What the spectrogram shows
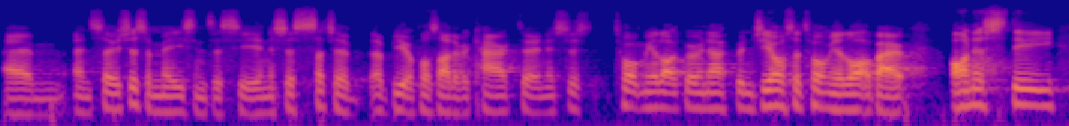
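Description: A young man sharing a halting, affectionate story, with many restarts and laughs. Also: medium pitch, fairly even intonation. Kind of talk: casual storytelling in a tribute. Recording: long reverb in a hall.

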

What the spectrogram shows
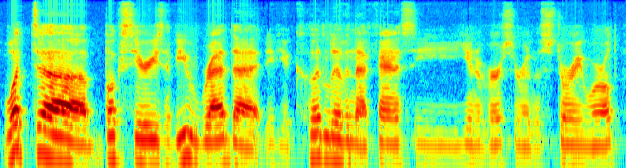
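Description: A man's voice: lowish voice, steady tone, normal speed, darkish tone, muffled recording. Rambling man hosting a casual chat. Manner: rambling, meandering sentences.

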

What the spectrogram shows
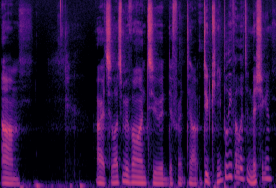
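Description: A man's voice: lowish voice, big pitch swings, brisk, a little mellow. A young man co-hosting a casual chat, rambling with lots of stammered restarts and frequent laughter. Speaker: podcast co-host.

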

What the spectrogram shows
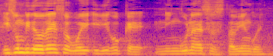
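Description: A man's voice: on the high side, racing, a bit bright. A young Mexican man with a Mexican Spanish accent, co-hosting a podcast, laughing often and teasing in slangy chat. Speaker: podcast co-host. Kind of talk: casual podcast banter.

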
